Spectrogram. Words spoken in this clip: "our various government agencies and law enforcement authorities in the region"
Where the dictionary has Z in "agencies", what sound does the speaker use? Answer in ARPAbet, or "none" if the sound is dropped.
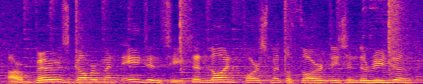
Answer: S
